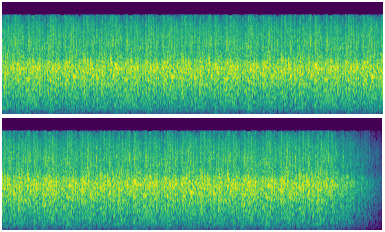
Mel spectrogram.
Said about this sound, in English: So an applause for you all from the Church of Guadalajara, Mexico.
